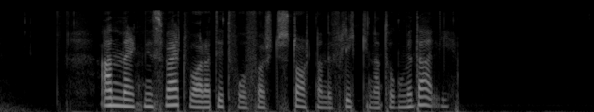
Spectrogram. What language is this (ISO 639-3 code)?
swe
